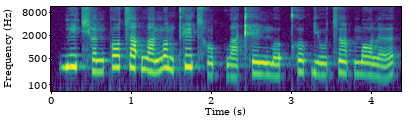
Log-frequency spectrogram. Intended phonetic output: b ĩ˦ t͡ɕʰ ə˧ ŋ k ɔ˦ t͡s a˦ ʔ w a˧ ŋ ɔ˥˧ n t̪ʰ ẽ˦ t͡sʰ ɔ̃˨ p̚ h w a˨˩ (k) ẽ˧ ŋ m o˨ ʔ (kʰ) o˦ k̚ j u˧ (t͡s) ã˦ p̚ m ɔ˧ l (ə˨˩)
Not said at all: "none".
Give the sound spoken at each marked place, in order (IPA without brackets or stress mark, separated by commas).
kʰ, kʰ, t͡s, ə˨˦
